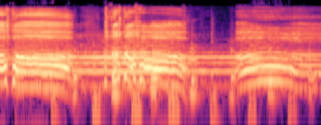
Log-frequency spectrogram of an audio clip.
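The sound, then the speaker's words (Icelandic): Children crying together: loud, high wailing sobs rise and fall in pitch in several drawn-out cries, broken by short breaths and catches. “Himnabörnin grétu öll.”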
